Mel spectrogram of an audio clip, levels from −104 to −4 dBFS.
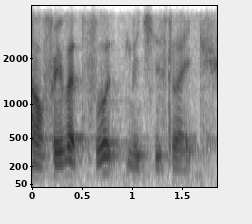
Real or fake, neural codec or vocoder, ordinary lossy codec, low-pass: real; none; Opus, 64 kbps; 3.6 kHz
